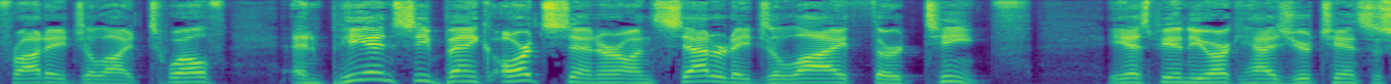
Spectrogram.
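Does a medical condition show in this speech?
No.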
